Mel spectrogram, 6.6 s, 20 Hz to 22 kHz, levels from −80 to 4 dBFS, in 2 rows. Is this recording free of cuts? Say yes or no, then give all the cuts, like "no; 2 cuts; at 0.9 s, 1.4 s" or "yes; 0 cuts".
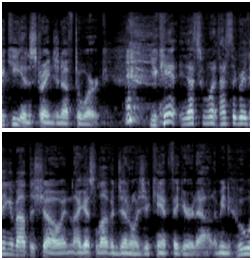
yes; 0 cuts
